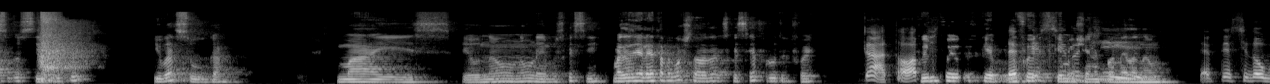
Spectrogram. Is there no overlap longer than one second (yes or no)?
no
